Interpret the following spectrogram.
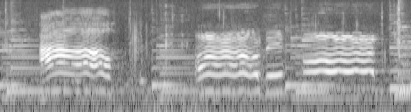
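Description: A woman singing three long held notes with vibrato over ukulele chords; the chords change between the notes.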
